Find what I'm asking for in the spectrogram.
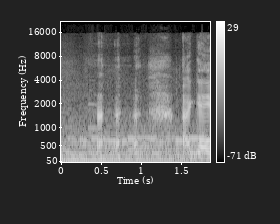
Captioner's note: Mark laughs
